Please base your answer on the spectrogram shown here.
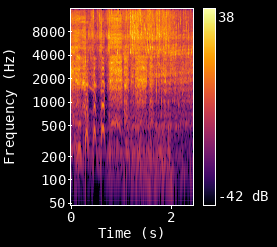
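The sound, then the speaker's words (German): Water pours steadily into a mini pond container, with a burbling, gurgling start that settles into a continuous splashing stream lasting a couple of seconds. “Ich schwöre, das ist Wasser.”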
